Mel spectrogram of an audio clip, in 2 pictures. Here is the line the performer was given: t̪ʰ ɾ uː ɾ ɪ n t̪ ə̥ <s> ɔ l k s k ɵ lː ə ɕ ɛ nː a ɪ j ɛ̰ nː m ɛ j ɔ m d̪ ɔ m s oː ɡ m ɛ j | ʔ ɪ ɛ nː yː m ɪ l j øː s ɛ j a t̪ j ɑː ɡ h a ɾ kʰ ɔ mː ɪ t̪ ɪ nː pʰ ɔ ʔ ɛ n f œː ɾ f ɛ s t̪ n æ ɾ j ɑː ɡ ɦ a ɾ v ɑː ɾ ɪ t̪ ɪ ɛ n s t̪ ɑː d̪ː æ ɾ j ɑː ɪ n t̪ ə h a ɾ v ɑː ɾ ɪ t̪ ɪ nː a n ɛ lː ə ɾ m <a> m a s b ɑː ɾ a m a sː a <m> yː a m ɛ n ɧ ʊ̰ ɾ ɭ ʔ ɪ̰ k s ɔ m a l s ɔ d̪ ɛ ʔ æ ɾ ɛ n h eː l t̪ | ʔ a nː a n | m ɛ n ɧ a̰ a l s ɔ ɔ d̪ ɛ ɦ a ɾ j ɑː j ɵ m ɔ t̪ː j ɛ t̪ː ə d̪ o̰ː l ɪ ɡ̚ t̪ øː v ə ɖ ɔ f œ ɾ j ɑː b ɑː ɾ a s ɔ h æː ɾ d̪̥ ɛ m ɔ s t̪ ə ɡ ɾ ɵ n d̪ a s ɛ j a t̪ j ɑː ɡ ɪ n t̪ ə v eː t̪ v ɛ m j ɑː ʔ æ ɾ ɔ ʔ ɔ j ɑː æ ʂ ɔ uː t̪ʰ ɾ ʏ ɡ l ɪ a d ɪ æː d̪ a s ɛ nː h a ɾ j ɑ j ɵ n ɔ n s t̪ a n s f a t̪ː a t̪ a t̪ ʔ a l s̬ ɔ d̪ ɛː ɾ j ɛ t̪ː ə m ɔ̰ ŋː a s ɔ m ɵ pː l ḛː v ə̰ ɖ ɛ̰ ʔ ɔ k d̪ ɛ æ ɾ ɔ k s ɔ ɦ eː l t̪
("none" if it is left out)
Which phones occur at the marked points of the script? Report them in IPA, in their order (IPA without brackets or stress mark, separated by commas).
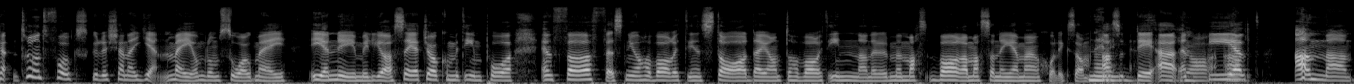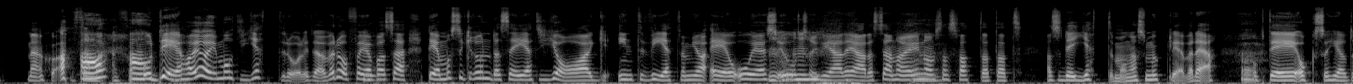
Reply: f, ɛ, n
